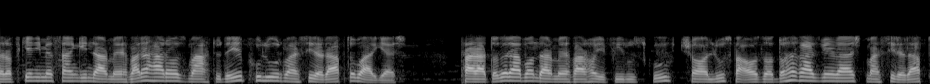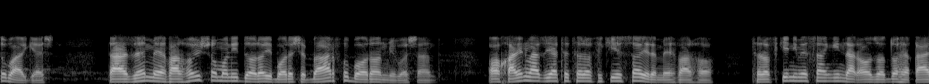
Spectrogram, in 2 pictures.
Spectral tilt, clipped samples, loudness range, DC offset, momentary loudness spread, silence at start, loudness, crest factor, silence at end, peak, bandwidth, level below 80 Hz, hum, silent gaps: -3.5 dB/octave; under 0.1%; 2 LU; under 0.1%; 8 LU; 0 s; -26 LUFS; 20 dB; 0 s; -6 dBFS; 4.5 kHz; -70 dBFS; none; none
